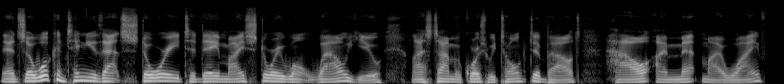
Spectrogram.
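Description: A man uses a normal speaking voice at a medium pitch with ordinary pitch variation and a moderate pace. The sound is dry and close, with no echo. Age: 20s. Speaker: podcast host. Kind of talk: personal testimony monologue.

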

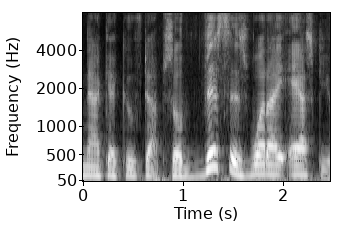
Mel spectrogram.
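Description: A man talks in a normal speaking voice with ordinary pitch variation. The recording is very clean, with a silent background. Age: 60s. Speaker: entrepreneur and mentor. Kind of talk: interview.

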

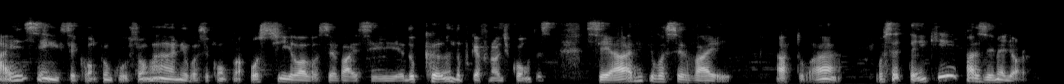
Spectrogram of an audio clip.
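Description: Recorded dry and close with no echo, a man speaks at a moderate pace. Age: 40s. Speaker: confectioner, former fashion worker. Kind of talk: casual interview chat. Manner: animated.

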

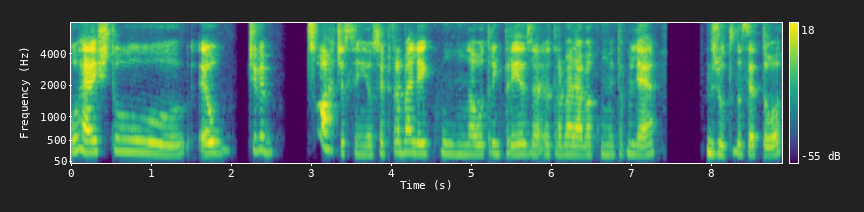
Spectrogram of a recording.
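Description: An unremarkable speaking voice from a woman, fairly high in pitch with ordinary pitch variation, at a fairly slow pace. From Brazil, Rio de Janeiro. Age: 20s. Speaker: information security professional. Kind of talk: casual panel discussion.

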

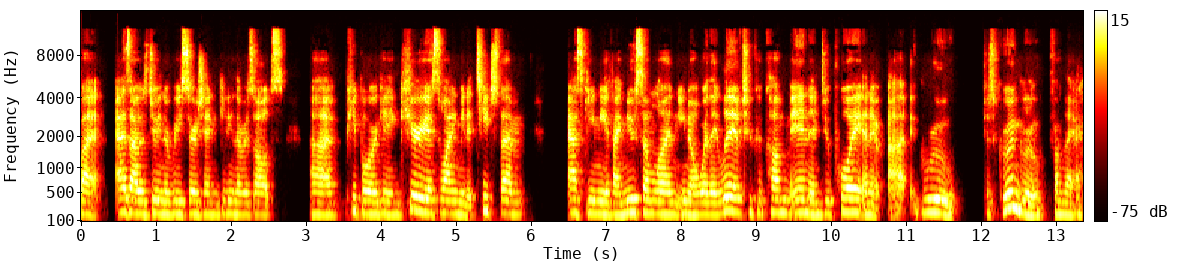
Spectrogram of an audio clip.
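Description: A woman with an American accent talks at a moderate pace, her pitch fairly low and her intonation monotone and flat. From US. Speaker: scientist and poi instructor. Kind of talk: interview.

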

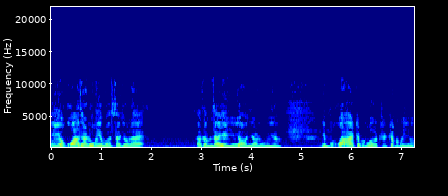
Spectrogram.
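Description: Speaking at a moderate pace with long, frequent pauses, a man with a high pitch shows ordinary pitch variation. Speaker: host's father. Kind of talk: casual chat.

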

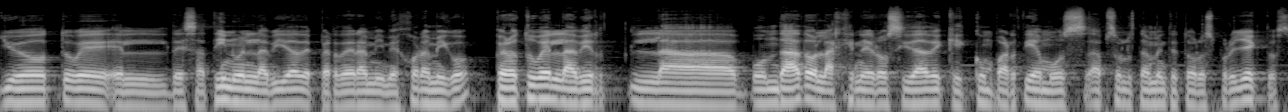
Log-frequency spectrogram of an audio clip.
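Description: A man speaks in a normal speaking voice at a moderate pace, fairly low in pitch, with fairly even intonation and hardly any pauses. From central Mexico. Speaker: podcast host. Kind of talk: casual chat.

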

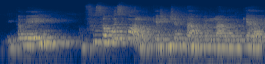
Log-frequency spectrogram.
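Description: A woman's medium-pitched voice at a moderate pace, with audible room echo and noticeable background noise. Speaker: school employee, former student. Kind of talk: testimony. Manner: halting.

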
